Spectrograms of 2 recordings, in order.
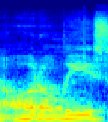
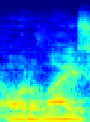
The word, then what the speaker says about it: autolyse: And that's called an autolyse or an autolyse. You'll hear it pronounced that way.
